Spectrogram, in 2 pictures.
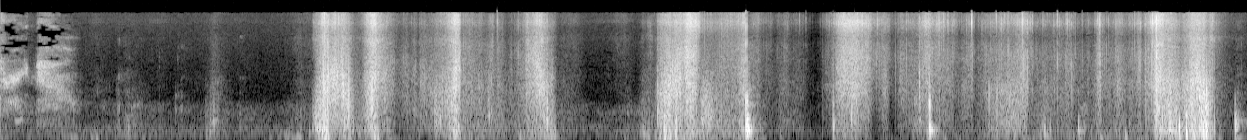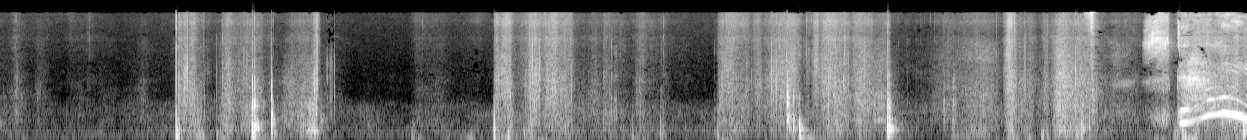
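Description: Handling noise from a phone being moved about close to its own microphone: irregular rustling, scraping and knocks in bursts as the phone, which keeps failing to stay propped up, is repositioned.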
